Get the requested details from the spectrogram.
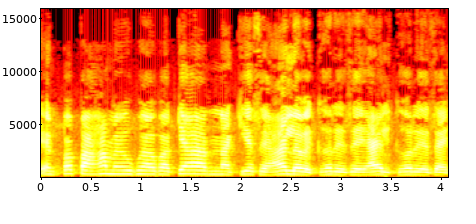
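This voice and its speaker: A woman performs a cartoonish character voice at an extremely high pitch. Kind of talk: comic cartoon voice. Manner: chatty, teasing, gossipy.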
